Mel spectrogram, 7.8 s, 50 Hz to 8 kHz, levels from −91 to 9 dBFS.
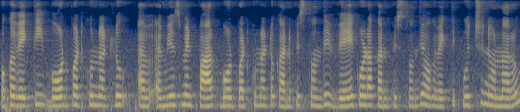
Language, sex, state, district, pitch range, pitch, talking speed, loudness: Telugu, female, Andhra Pradesh, Visakhapatnam, 220-245 Hz, 230 Hz, 130 wpm, -19 LUFS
